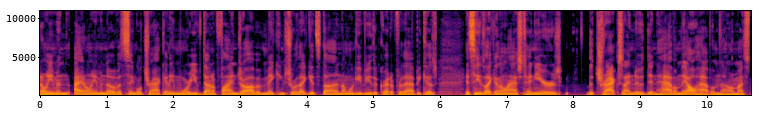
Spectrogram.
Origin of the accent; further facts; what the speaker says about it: Ohio, United States; because I grew up in a rural area. I'm from Eastern Ohio, and we dealt with a lot of train tracks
